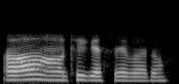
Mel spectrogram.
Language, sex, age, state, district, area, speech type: Assamese, female, 45-60, Assam, Udalguri, rural, conversation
